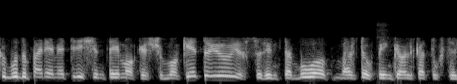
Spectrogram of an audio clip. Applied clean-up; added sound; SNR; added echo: none; none; none; none.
